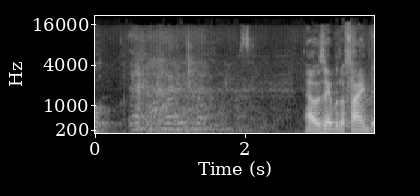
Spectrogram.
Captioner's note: laughter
